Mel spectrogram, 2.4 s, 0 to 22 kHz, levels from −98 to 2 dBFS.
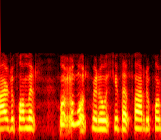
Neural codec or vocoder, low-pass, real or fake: autoencoder, 44.1 kHz, a latent of 192 numbers a frame, MeloTTS; 5.4 kHz; fake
